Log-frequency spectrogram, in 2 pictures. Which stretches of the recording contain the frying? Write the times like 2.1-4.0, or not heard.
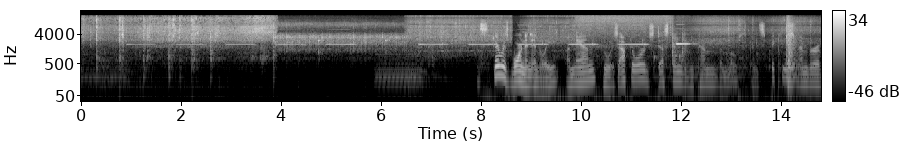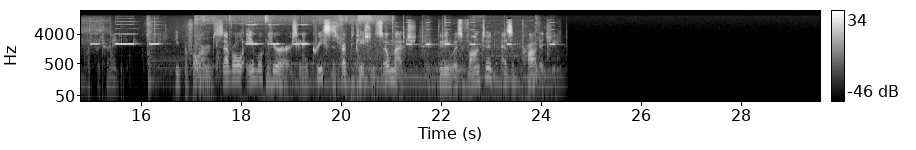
0.0-15.4.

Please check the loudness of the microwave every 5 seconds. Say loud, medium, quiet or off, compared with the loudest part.
quiet, medium, loud, loud, loud, off.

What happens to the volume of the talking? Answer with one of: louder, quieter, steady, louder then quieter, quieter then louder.
quieter then louder.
